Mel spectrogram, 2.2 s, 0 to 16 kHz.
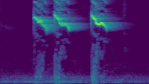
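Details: Buxtoni mountain white-eye calling out to a rival, used to provoke other white-eyes into song, dated 16/8/22: three sharp, high whistles, each sliding steeply downward, the first two close together, over a soft low background hum.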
